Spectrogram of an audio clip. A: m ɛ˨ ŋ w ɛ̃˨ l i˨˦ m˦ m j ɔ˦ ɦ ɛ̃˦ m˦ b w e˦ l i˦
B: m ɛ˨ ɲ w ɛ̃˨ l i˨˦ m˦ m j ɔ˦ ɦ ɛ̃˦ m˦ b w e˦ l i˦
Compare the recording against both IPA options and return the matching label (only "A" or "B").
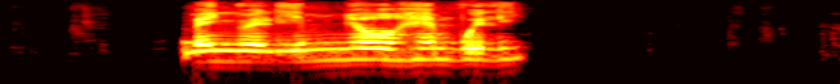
B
